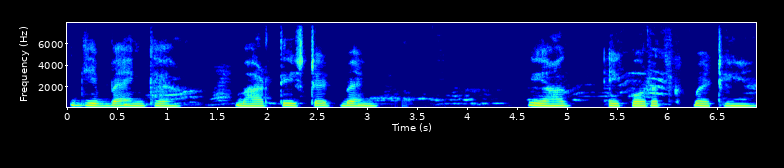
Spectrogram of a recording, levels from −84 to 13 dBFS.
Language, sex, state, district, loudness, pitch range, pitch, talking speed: Hindi, female, Uttar Pradesh, Deoria, -31 LUFS, 200-260 Hz, 210 Hz, 105 wpm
